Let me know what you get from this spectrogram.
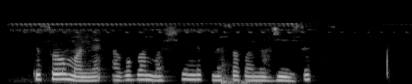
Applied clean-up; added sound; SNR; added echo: classical method log-MMSE.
